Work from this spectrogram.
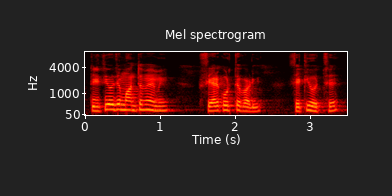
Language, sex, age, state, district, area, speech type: Bengali, male, 18-30, West Bengal, Purba Medinipur, rural, spontaneous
